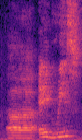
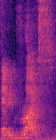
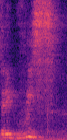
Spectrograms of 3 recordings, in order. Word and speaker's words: Eric Ries: You probably know this guy, Eric Ries. There are a couple of interesting things about him. The first is that everyone that reads the book says Eric Rice, because the R-E-S-E, you should expect that to be pronounced rice.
